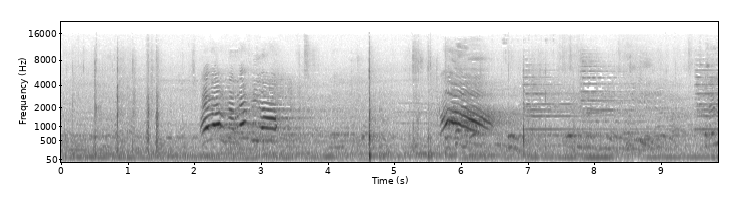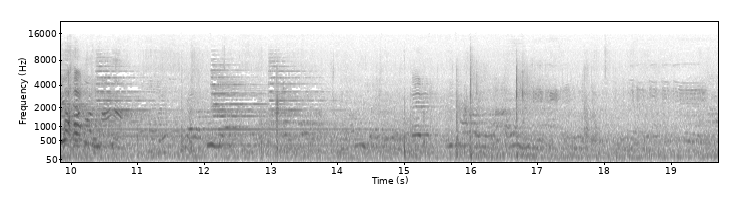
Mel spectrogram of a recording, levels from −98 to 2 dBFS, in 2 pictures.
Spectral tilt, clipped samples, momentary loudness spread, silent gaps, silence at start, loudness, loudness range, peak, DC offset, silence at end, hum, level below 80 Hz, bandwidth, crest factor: -4.5 dB/octave; under 0.1%; 25 LU; none; 0 s; -29 LUFS; 19 LU; -8 dBFS; under 0.1%; 0 s; none; -64 dBFS; 15.5 kHz; 24 dB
